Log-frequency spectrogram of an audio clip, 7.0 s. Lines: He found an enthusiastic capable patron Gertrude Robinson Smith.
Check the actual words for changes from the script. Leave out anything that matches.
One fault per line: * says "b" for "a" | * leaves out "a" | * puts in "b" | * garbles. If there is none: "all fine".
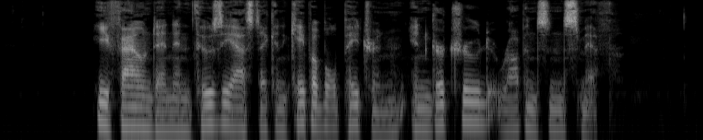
* puts in "and"
* puts in "in"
